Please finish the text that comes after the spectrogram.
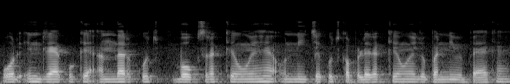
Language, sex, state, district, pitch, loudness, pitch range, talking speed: Hindi, male, Uttar Pradesh, Shamli, 120 Hz, -20 LUFS, 115-125 Hz, 245 wpm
